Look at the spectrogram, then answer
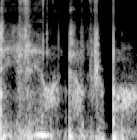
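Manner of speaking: unvoiced, playful whisper.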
